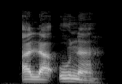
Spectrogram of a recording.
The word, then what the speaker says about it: alauna: For instance, 1 o'clock in Tagalog is alauna. Alauna. Alauna. Alauna is spelled as A-L-A-U-N-A.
